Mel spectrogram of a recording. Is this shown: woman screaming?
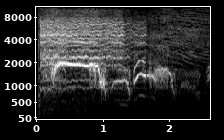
yes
